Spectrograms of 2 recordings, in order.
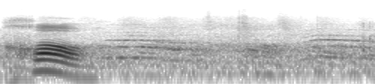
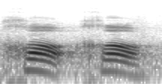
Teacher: Nah, kho ini suaranya dari tenggorokan. Pegang, ibu-ibu bisa pegang aja tenggorokannya.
